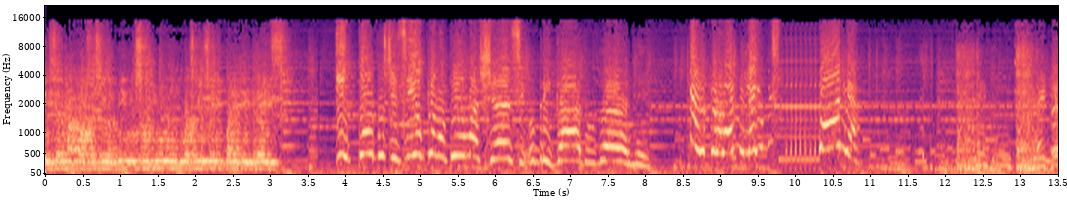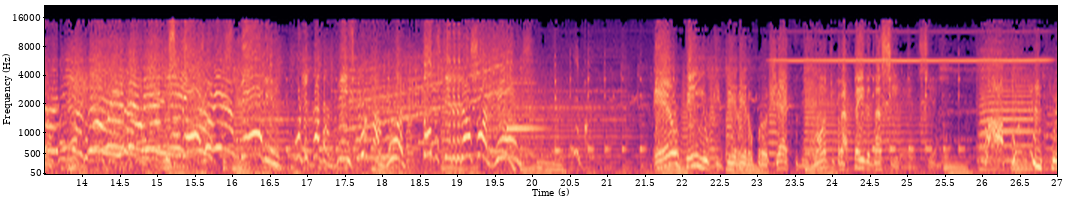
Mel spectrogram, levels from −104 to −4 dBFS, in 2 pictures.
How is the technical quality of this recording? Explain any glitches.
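The recording has two clear faults: three stutters from repeated frames and a high whistle near the end.

Repeated frames occur at 9.86–10.31 s, where a 64 ms block plays seven extra times and adds 448 ms; at 18.93–19.06 s, where a 64 ms block plays twice more; and at 22.75–22.88 s, where a 128 ms block plays once more. The same compressed chunk is decoded again, so the audio stutters. Unlike a dropout, nothing is missing and the clip runs longer.

A feedback whistle at 5.8 kHz runs from 23.07 s to the end, about 10 dB below the main sound, and swells and fades slowly. It is likely a speaker-to-microphone loop held just short of runaway. Unlike true howling feedback it never grows, and unlike mains hum it sits high and thin.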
